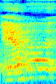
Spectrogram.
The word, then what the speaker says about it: Ama: And then since middle school, everyone just sort of called me Emma. It's funny about the pronunciation, because I'm sure in middle school that changed 1,000,000 times before I settled on Emma, so it was probably Emma, Amma forever too.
